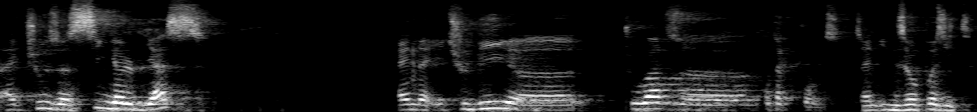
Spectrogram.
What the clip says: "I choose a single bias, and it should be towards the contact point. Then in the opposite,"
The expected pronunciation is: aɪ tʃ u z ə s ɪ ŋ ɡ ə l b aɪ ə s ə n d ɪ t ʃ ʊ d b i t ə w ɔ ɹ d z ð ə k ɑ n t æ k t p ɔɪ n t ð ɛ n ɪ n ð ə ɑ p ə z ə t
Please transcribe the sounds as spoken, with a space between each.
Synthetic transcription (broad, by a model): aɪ tʃ u z ə s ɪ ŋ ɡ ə l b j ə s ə n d ɪ t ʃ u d b i t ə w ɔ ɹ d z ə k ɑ t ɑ k t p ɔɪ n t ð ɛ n ɪ n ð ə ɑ p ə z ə t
